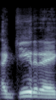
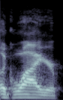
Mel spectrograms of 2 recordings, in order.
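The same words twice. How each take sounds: First: The name is said with Spanish pronunciation. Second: The name is said with English pronunciation. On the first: "I'd been trying to use my best possible Spanish pronunciation" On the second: "I heard his coach ... introduce him as Raul Aguirre"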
